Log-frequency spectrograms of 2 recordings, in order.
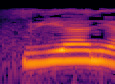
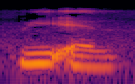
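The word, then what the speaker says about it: yuan: 요 소리 정말 실수 많이 하는데. 위안이 아니고, 위엔.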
